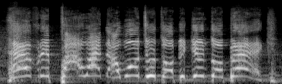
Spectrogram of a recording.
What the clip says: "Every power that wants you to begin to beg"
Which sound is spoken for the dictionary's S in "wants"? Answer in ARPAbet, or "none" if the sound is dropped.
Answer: none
